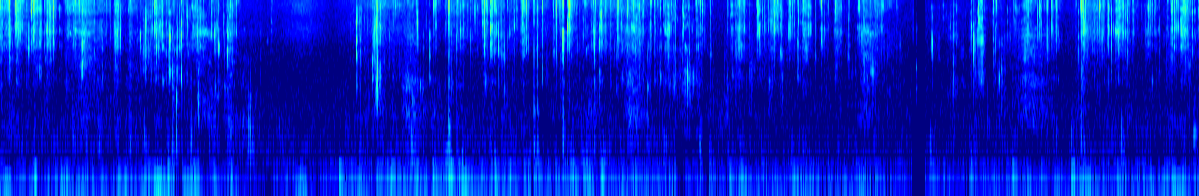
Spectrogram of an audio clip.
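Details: Two dogs, a Shetland Sheepdog and a miniature Schnauzer, lick and chew treats off an acrylic sheet, giving sharp crunchy smacks and wet licking clicks across the clip with no vocal calls.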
